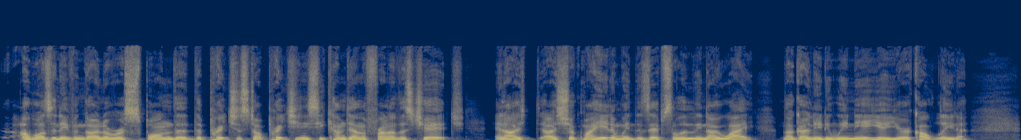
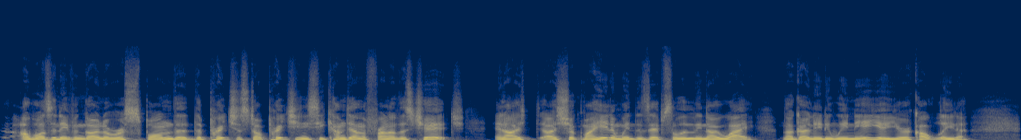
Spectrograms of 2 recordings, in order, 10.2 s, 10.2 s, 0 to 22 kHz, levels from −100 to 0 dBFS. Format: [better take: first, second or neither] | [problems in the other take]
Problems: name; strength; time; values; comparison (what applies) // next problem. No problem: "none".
first | muffled; very slightly; fading above 3 kHz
